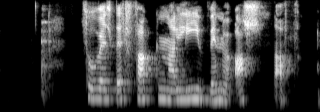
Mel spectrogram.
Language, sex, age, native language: Icelandic, female, 7, Icelandic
